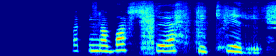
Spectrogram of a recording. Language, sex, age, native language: Icelandic, male, 10, Icelandic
